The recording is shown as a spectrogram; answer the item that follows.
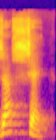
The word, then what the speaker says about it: j'achète: Vous devez mettre accent grave parce que si on ne met pas l'accent, on va dire achète. Et moi, je ne prononce pas comme ça. Je dis j'achète. Je ouvre un peu la bouche. Alors, j'achète, c'est l'accent grave. Je mets un accent grave sur le E avant la dernière syllabe.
